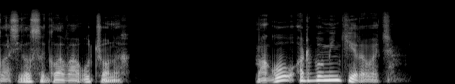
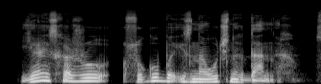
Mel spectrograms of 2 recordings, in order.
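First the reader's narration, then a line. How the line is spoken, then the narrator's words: Calm. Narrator (Russian): спокойно сказал Симаргл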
